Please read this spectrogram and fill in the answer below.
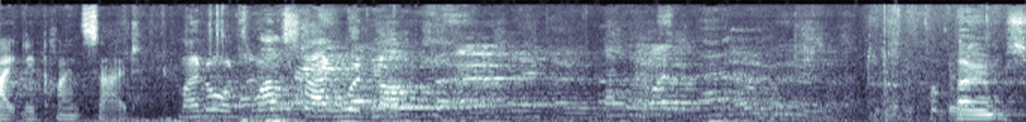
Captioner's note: chatter from the crowd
